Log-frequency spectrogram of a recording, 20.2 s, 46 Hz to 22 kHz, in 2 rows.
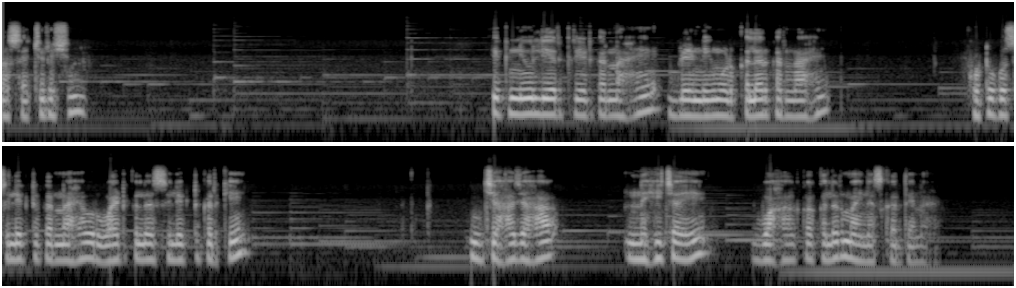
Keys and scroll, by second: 14.2 space.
